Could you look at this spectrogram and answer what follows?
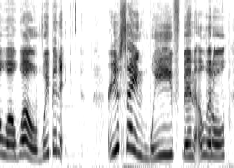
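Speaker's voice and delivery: normal talking voice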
